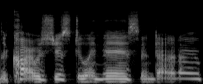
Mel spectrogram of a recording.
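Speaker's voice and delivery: hammed-up high-pitched begging to the officer; mock begging. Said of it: "she just was like".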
